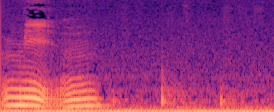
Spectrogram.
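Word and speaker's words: 皿: Here, the lower part is pronounced as min.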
